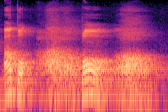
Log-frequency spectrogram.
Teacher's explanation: Makhrajnya sama. Ujung lidah dengan pangkal gigi seri atas.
